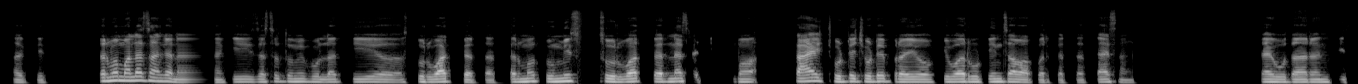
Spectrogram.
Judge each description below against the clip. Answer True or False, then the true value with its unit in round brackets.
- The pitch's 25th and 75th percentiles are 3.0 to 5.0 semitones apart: False (2.5 semitones)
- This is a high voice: False (120 Hz)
